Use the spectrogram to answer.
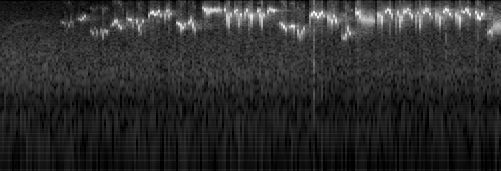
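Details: Pacific Wren pouring out a very high, rapid tumbling song of tinkling trills and twittering notes, continuous and without pause; described as impressive for such a tiny bird, in local forests during breeding season.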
